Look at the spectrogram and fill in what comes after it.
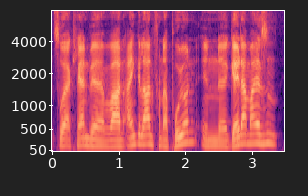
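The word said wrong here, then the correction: Geldermalsen: ist richtig ausgesprochen? – Geldermaßen, ja.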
